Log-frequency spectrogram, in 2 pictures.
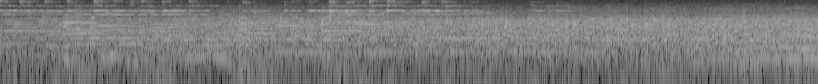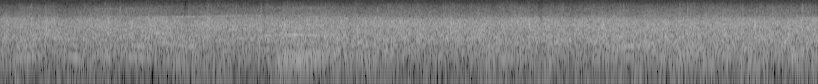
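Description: Theatre audience applause, starting as the comparsa's last sung and played notes die away in the first couple of seconds, then holding steady.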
